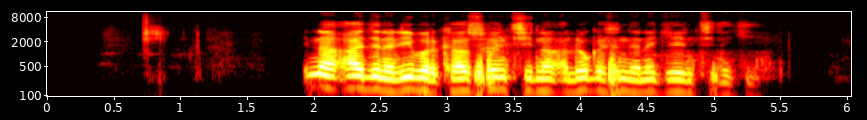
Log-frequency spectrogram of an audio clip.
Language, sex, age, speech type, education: Hausa, male, 46-60, read, tertiary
